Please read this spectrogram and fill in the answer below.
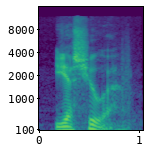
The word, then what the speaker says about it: Yeshua: In Hebrew, that word salvation, the feminine noun, sounds like this. Yeshua. Hopefully you'll notice that it's basically how the name Jesus is pronounced in Hebrew and the Aramaic of Jesus' day.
